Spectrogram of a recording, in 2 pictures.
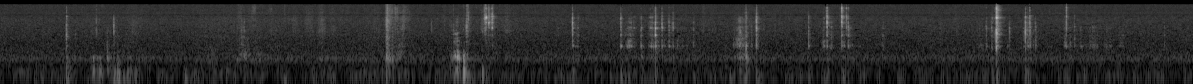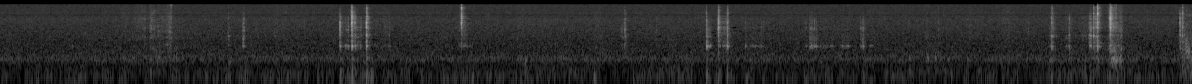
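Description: Irregular sharp metal clicks and clinks from large slip-joint pliers gripping and levering a bolt threaded into an anchor in a brake caliper piston, working to pull the piston out. The clicks come singly and in small clusters, the loudest about halfway through.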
